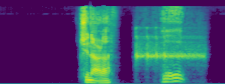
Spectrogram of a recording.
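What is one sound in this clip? A young man speaks sharply, close by.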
